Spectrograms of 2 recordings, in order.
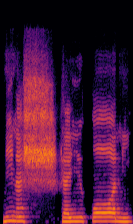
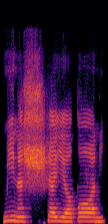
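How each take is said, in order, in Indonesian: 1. Bunyi y dibaca halus. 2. Bunyi y dibaca mantul, ada sentakan. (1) "dia masih ada haknya" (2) "ya-nya qalqalah mantul"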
